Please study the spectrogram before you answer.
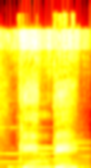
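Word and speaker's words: गेंदे: Marigold is known as Gende ka phool. So here the pronunciation of D is not D but the, as in the case of THE, the or them or then. So not Gende ka phool but Gende ka phool.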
